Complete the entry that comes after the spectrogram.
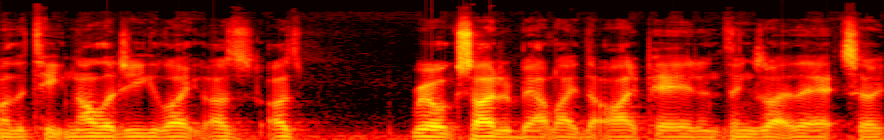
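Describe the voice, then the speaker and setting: Someone with a New Zealand accent talks at a very fast pace in a very clean recording with a silent background. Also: man. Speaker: construction superintendent. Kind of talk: podcast interview. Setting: studio in high-rise office.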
